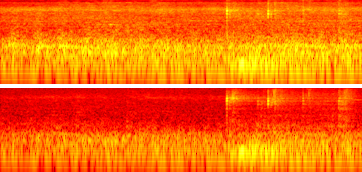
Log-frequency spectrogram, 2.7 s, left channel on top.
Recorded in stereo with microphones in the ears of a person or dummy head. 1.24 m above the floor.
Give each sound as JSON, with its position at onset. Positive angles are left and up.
{"t": 1.7, "sound": "running footsteps", "side_deg": 5, "distance_m": 1.8}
